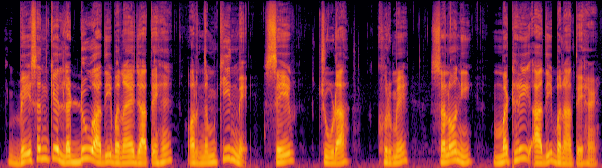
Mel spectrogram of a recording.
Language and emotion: Hindi, neutral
